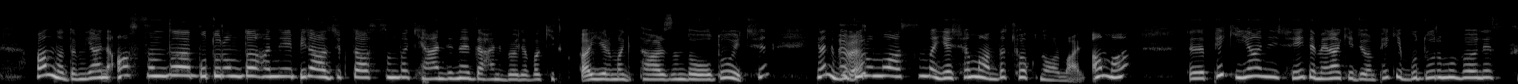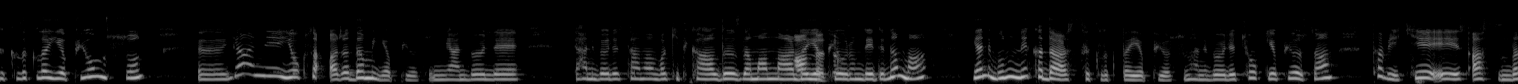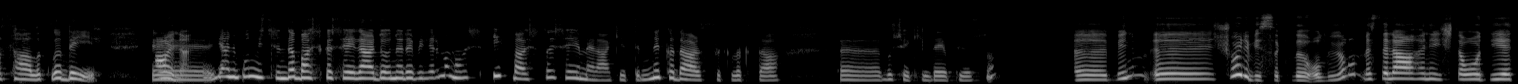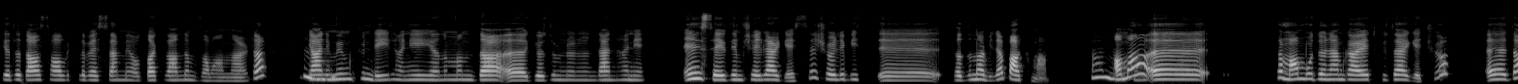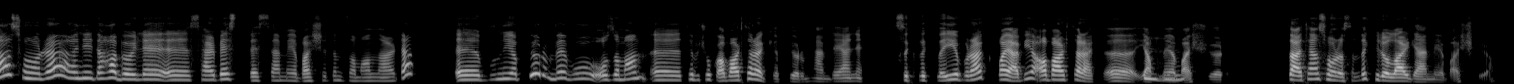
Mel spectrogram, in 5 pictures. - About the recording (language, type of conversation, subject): Turkish, advice, Vücudumun açlık ve tokluk sinyallerini nasıl daha doğru tanıyabilirim?
- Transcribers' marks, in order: other background noise; tapping; "yanımda" said as "yanımında"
